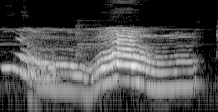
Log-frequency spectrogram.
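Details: Pet Siberian husky howling in reaction to a fire alarm, one long wavering cry that dips, swells upward to a loud peak, then sinks and trails off into quiet.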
